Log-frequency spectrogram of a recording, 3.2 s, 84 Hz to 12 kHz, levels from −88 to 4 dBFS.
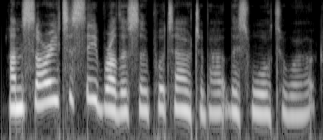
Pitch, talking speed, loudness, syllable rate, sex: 250 Hz, 225 wpm, -16 LUFS, 5.3 syllables/s, female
